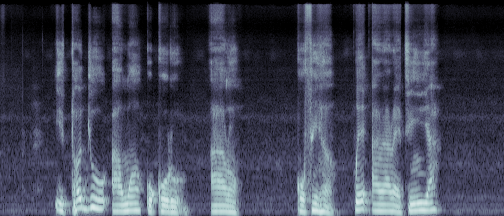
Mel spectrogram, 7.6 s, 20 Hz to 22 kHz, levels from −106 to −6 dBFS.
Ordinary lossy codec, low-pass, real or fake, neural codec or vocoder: none; none; fake; autoencoder, 48 kHz, 128 numbers a frame, DAC-VAE, trained on Japanese speech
